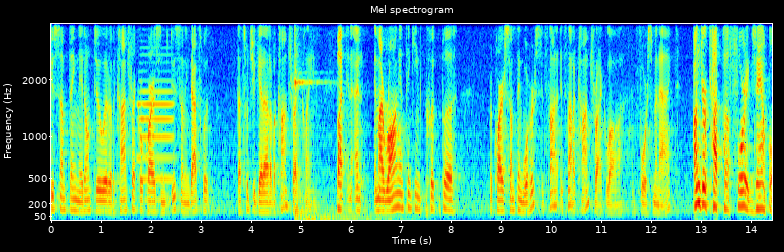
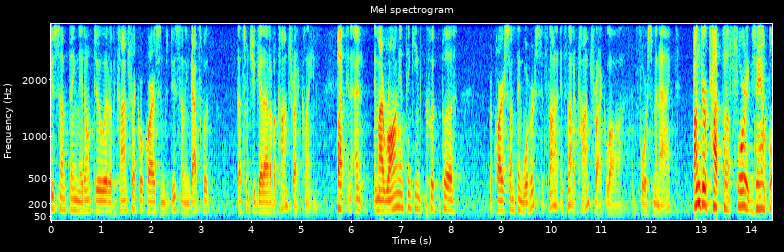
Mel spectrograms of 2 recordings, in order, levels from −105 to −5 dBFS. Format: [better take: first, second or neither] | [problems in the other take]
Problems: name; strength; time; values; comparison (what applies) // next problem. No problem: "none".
second | background sound (Piano + Wind instrument, woodwind instrument); 12 dB below the speech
